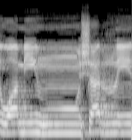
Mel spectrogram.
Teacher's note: را کو نون سے ملا دیں، نون پر تشدید ہے، یہاں تھوڑی دیر آواز ناک میں روک کر غنہ کریں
